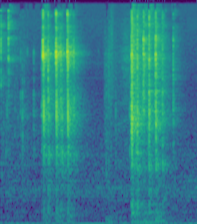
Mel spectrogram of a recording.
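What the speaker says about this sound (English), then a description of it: "Am I typing in the other file still?" Close, fairly quiet typing on a computer keyboard, in two quick bursts of keystrokes with a short pause between them and no speech.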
